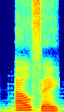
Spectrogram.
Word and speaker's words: Alsay: Alsay, not pronounced like Princess Elsa in Frozen,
